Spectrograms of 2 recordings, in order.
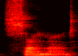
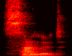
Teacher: of the schwa is to replace full sounds in unstressed syllables since the second syllable of this word is unstressed we don't keep a full a sound we don't say salad but we reduce it to the schwa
